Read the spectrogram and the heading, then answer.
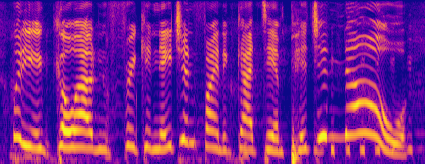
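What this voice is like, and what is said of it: Put-on New York accent. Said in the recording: “Your accent pigeon definitely sounds good, New York.”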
